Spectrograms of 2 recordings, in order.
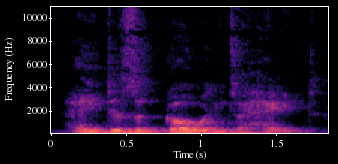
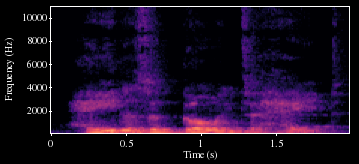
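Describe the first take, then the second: The two takes are said the same way.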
